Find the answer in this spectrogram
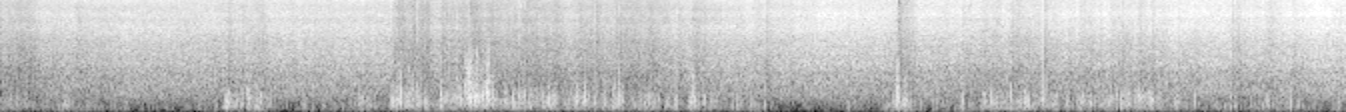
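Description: Gusty wind blowing across the microphone, a steady rush with irregular stronger gusts, ahead of a monsoon thunderstorm.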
